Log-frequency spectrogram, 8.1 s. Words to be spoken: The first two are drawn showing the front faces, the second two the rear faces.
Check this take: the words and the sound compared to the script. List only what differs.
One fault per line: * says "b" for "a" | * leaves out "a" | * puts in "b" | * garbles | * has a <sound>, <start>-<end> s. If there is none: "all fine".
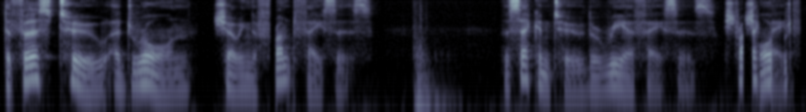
* has a dropout, 2.7-2.8 s
* has a thud, 4.1-4.6 s
* garbles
